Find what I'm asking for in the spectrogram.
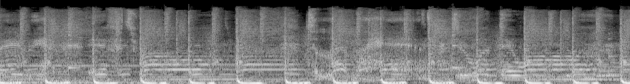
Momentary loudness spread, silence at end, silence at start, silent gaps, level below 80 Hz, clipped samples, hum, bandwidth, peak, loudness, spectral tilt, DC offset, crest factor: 2 LU; 0 s; 0 s; none; -12 dBFS; under 0.1%; none; 15.5 kHz; 0 dBFS; -10 LUFS; -4 dB/octave; under 0.1%; 8 dB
